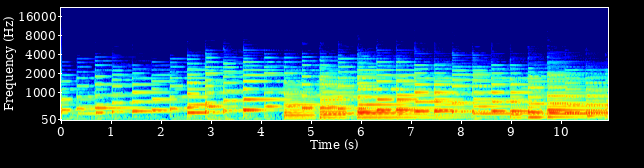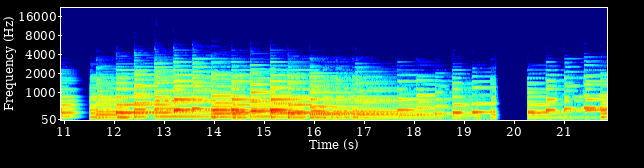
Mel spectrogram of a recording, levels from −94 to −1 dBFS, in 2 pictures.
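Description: At 11.11 to 11.52 s and again at 19.62 to 20.27 s, the music dissolves into a fading buzz, then silence (about 0.54 s the second time), and resumes further on: a likely long network dropout.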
